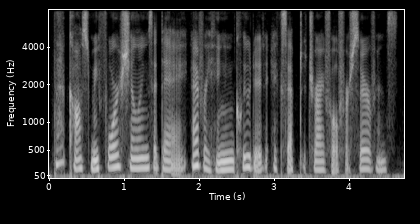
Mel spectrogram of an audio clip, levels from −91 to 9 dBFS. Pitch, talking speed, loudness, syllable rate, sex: 175 Hz, 175 wpm, -18 LUFS, 5.2 syllables/s, female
